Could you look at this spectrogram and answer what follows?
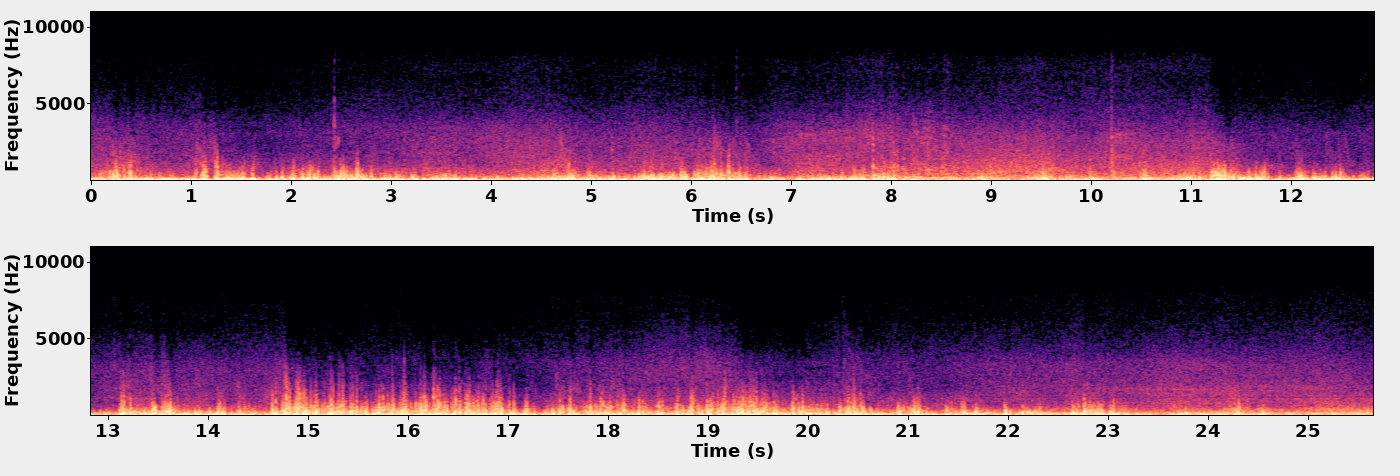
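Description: Strong wind buffets the microphone on a small boat at sea while waves surge and crash, producing a loud, continuous roaring rush throughout, with no speech.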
